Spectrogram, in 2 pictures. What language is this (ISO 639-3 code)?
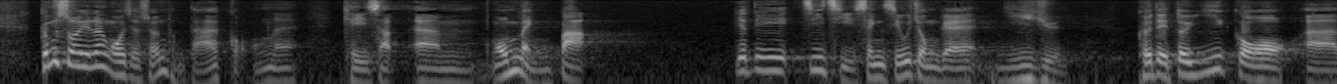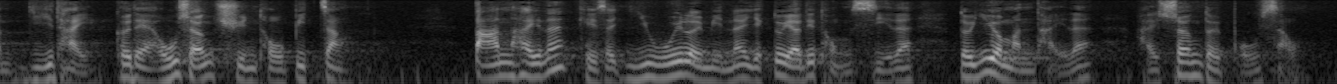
yue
